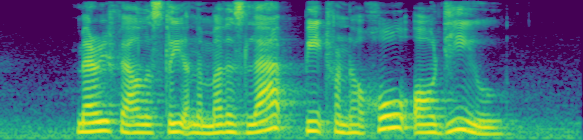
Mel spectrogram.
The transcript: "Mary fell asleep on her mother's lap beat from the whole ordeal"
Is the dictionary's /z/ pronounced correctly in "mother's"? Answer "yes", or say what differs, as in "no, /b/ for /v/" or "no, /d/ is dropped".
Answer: yes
